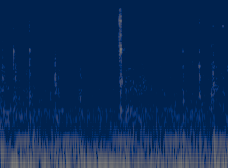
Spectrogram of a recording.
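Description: Typing on a computer keyboard: a few irregular key clicks, one sharper click about a second in.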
